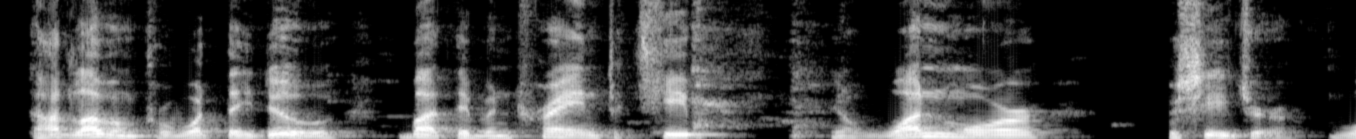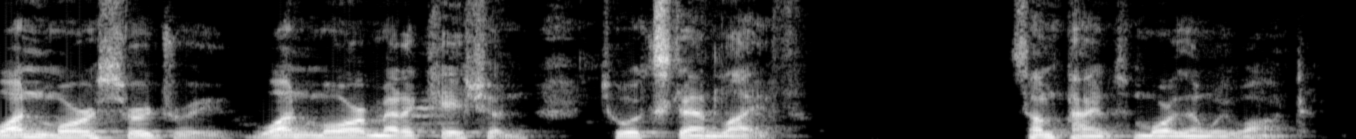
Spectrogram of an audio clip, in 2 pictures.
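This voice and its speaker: Speaking at a fairly slow pace with long, frequent pauses, a man uses lively intonation at a medium pitch. Audible room echo surrounds him. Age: 70s. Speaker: minister. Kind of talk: sermon.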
